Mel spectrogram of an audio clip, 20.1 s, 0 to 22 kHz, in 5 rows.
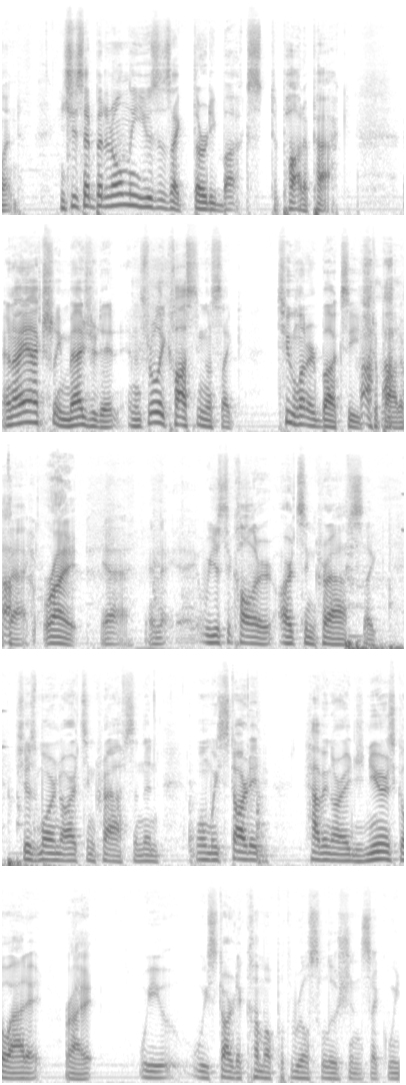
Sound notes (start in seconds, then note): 7.6 laughing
